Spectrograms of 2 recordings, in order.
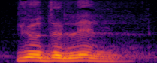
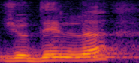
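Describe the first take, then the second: First: The two L sounds are split by a vowel. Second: The two L sounds merge into one doubled L. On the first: "You break the idgham" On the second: "there is one way of writing majzum"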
